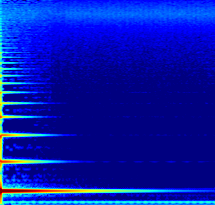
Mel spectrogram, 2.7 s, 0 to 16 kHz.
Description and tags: Fm Synth Tone 11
